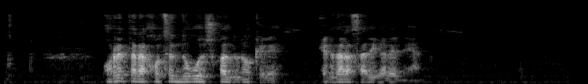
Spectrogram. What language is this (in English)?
Basque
